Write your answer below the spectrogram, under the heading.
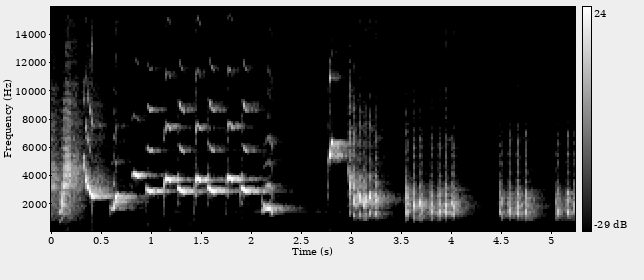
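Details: Ngeplong gacor song of a cucak ijo used as a master tutor recording: a falling whistle, then crisp, evenly spaced high whistled notes, followed by bursts of rich, chattering phrases separated by short pauses.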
